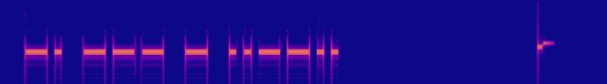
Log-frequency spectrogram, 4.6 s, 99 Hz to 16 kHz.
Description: Morse code, heard as a keyed tone, about 22 wpm, 700 Hz. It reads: NOT?
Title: Sentences from Top 600 Words 22wpm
